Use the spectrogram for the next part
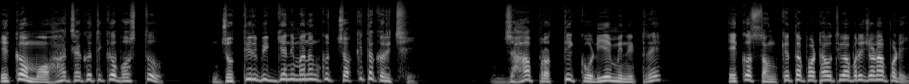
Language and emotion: Odia, surprised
